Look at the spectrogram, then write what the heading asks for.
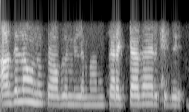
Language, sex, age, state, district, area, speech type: Tamil, female, 30-45, Tamil Nadu, Chennai, urban, conversation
